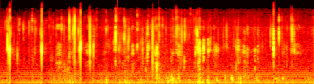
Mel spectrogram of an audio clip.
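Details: Dog eating, recorded close up with no talking: sharp crunchy bites and wet chewing clicks in quick irregular bursts, with several louder crisp snaps spread through the stretch. Quiet indoor room background.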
